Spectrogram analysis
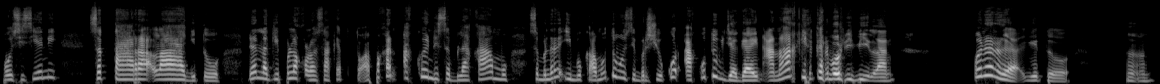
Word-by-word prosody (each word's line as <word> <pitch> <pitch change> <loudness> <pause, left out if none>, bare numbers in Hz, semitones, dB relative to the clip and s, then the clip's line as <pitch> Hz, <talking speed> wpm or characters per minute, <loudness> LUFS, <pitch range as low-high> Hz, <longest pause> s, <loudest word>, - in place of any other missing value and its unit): posisinya 240 +9 -6
nih 315 - -13 0.3
setara 240 -5 +2
lah 230 -1 +6
gitu. 180 -2 -6 0.3
"Dan 280 0 -1
lagi 245 -1 -1
pula 280 +1 +1
kalau 215 -5 -2
sakit - - -9
atau - - -10
apa - - -6
kan - - +1
aku 355 - -3
yang 285 - -4
di 255 - -4
sebelah 205 -3 -4
kamu, 245 -1 -1 0.2
sebenarnya 230 -1 -4
ibu 215 -2 -5
kamu 240 +8 -2
tuh 380 - -2
mesti 235 - -7
bersyukur, 210 - -4
aku 210 +9 +2
tuh 380 - 0
ngejagain 190 -3 +3
anaknya" 325 - +3
kan 295 - +3
mau 250 +1 +11
dibilang, 200 -8 0 0.9
benar 410 +3 +5
nggak, 230 - +3
gitu? 165 -7 -5 0.6
Heeh. 155 -2 -10
230 Hz, 180 wpm, -25 LUFS, 200-280 Hz, 0.9 s, mau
